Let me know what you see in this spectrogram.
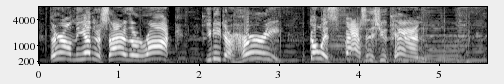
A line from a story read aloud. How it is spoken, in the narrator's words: Jonathan yelled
